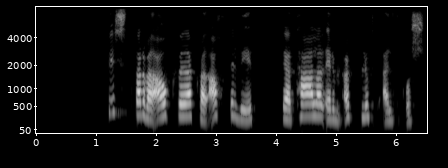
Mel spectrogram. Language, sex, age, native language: Icelandic, female, 20-29, Icelandic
